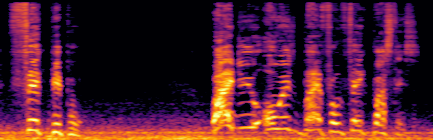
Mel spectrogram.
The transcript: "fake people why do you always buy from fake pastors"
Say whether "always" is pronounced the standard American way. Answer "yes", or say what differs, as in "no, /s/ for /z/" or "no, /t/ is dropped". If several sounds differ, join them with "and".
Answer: yes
